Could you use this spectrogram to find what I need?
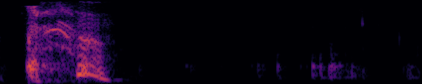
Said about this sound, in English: Damn this cough.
